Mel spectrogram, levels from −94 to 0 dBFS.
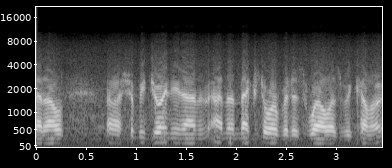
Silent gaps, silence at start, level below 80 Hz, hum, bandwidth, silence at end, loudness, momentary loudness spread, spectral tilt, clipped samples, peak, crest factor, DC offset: none; 0 s; -68 dBFS; none; 9.4 kHz; 0 s; -20 LUFS; 7 LU; -4 dB/octave; under 0.1%; -6 dBFS; 14 dB; under 0.1%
